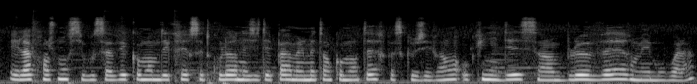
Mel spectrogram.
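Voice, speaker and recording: Belgian French woman, casual vlogger, slightly high, mellow voice, rambling chat with self-corrections, faint music underneath. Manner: chatty, rambling, frequent self-corrections and fillers. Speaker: beauty vlogger. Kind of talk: casual chatty video.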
